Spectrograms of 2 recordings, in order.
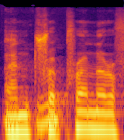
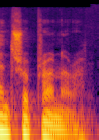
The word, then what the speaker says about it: entrepreneur: No, ale bardzo ładna brytyjska wymowa tego słowa. Jeszcze raz. – Entrepreneur. – Pięknie. I amerykańska będzie... – Entrepreneur. – Z początku będzie troszeczkę inna, bo to będzie nieco bardziej przez A.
